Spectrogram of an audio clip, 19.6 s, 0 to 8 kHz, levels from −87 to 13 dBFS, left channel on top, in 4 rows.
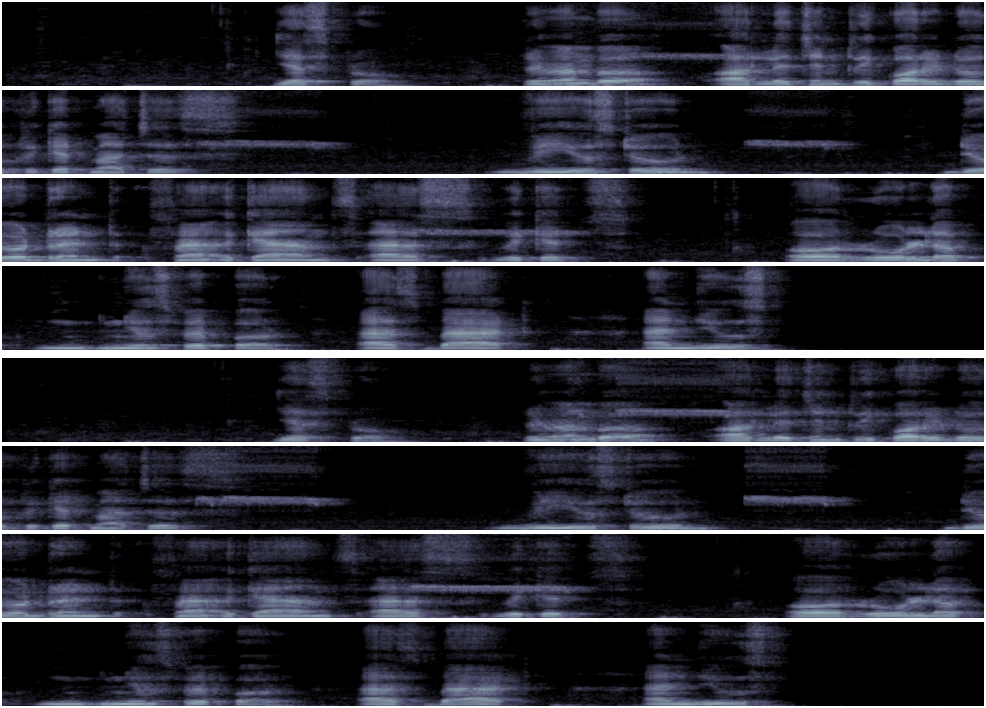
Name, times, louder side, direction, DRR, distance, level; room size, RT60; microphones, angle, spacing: voice 1, 1.4-2.0 2.6-3.3 3.6-6.1 7.4-8.5 9.6-12.9 13.7-14.6 14.9-16.1 16.5-17.3 17.9-18.6, left 1 dB, 90° left, 7 dB, 2.0 m, -30 dB
sound 1, 2.8-3.7 5.9-6.5 8.6-9.1 11.9-12.7, right 5 dB, 60° right, 3.4 m, -46 dB
13.0 x 12.5 x 4.0 m, 0.29 s
head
